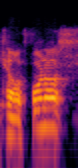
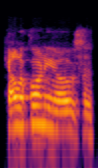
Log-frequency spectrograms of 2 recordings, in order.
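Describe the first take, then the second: First: No 'ee' sound is heard before the ending. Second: An 'ee' sound is heard before the ending. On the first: The speaker calls it right. "It's actually Californos. The I is silent" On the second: The speaker calls it wrong. "gringos would say Californios"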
